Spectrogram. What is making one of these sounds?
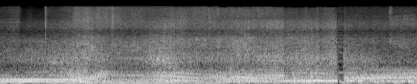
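An off-road buggy's engine roars and revs.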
